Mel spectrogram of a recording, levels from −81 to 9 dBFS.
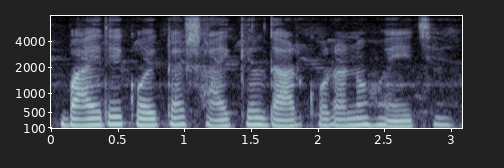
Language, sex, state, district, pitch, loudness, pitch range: Bengali, female, West Bengal, Alipurduar, 170 Hz, -17 LUFS, 160-180 Hz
